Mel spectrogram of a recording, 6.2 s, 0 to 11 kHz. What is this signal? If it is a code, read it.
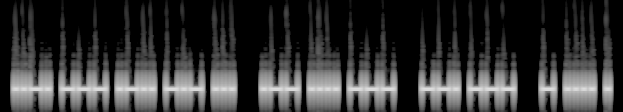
Morse code, heard as a keyed tone, about 30 wpm, 700 Hz. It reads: FOLKS WHO GO THE
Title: Pangram Challenge v2 - 30wpm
